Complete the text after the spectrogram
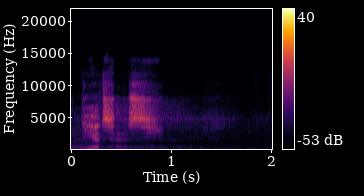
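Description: A man speaks briefly into a microphone in a large echoing hall.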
